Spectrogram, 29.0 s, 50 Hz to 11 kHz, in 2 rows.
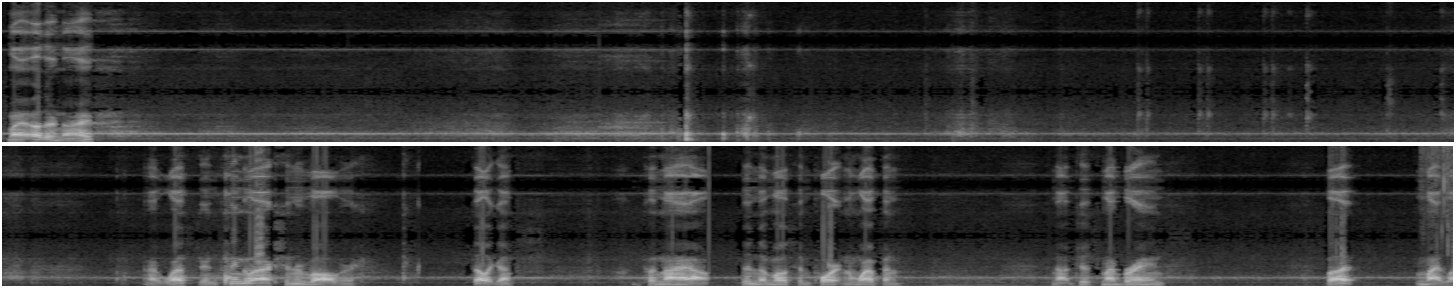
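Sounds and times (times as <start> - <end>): machine hum: 0.0 - 29.0.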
